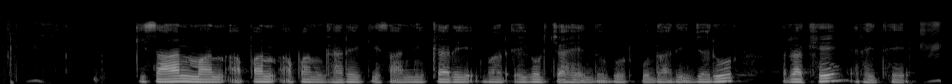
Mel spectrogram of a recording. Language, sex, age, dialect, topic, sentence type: Chhattisgarhi, male, 25-30, Northern/Bhandar, agriculture, statement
